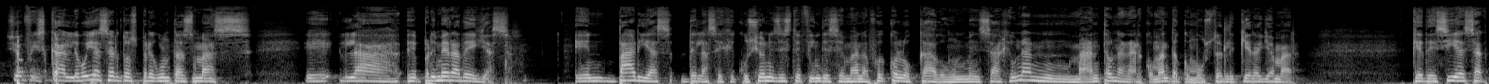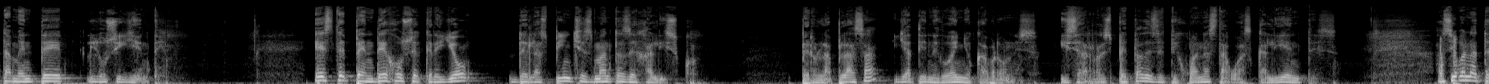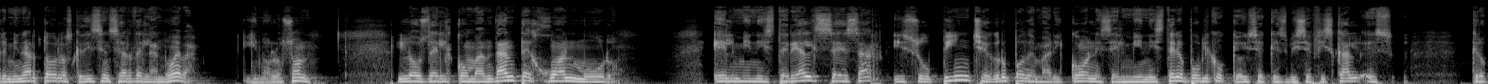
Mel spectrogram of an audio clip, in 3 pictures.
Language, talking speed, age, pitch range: Spanish, 145 wpm, 50-69, 115-155 Hz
